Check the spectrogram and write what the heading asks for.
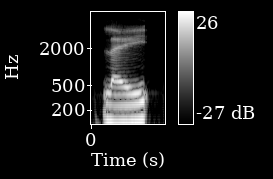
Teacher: In Cantonese, it's 你 with a low rising tone.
